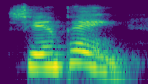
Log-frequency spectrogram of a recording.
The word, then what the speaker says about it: champagne: But we're making this like Charlotte, yes, champagne.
